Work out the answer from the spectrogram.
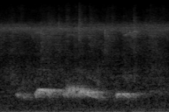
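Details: One full spotted dove call: a soft opening note, a longer, stronger rolling coo, then a short closing coo, low and mellow against near silence.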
